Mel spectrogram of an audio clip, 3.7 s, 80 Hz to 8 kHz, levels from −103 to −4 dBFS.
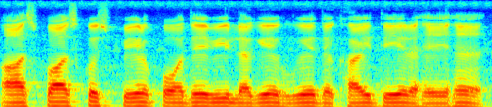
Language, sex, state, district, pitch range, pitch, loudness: Hindi, male, Uttar Pradesh, Lalitpur, 105-110 Hz, 110 Hz, -18 LUFS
